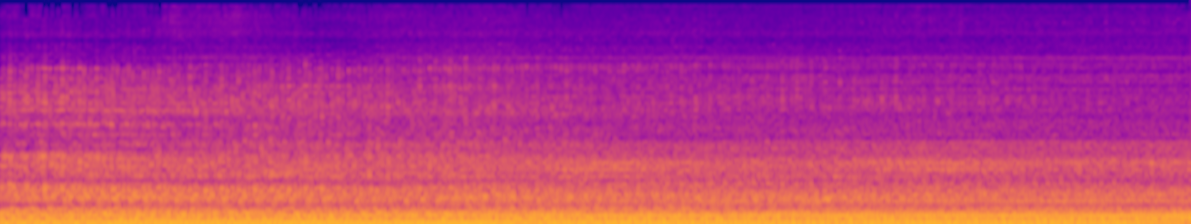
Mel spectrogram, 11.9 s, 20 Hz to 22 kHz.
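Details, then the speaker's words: Chevy 350 V8 square-body 4x4 after fuel line replacement fixing a fuel leak and no start: deep even rumble at idle, steady beat, no miss, tick or knock; idling normally. "Quick fuel line replacement. Started up not too long ago."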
